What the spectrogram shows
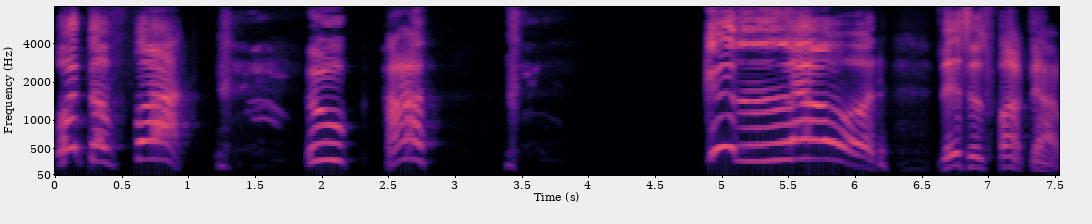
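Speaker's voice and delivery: squeaky, very high put-on celebrity voice, Lord stretched. Retelling how the comedian reacted in the corner: Chris Rock impression. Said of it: "That's my Chris Rock impression".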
